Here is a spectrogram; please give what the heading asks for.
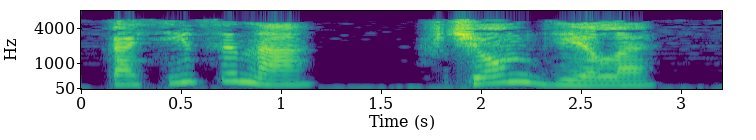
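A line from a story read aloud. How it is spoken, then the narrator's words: Slow, deliberate. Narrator (Russian): Медленно и раздельно сказала Вера Евстигнеевна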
